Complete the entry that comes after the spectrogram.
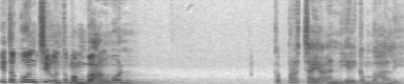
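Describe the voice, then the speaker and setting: Over noticeable background noise, a man with a West Javanese accent speaks fairly slowly at an extremely high pitch with lively intonation. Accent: Sundanese. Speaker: pastor. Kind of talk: sermon. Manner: halting, sometimes stumbling over words.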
